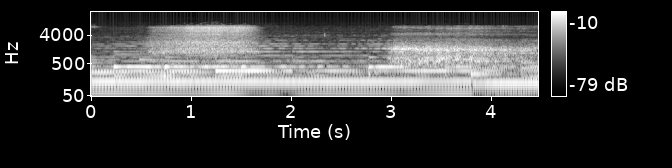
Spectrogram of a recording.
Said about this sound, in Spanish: haz una respiración profunda. Inspira con la nariz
